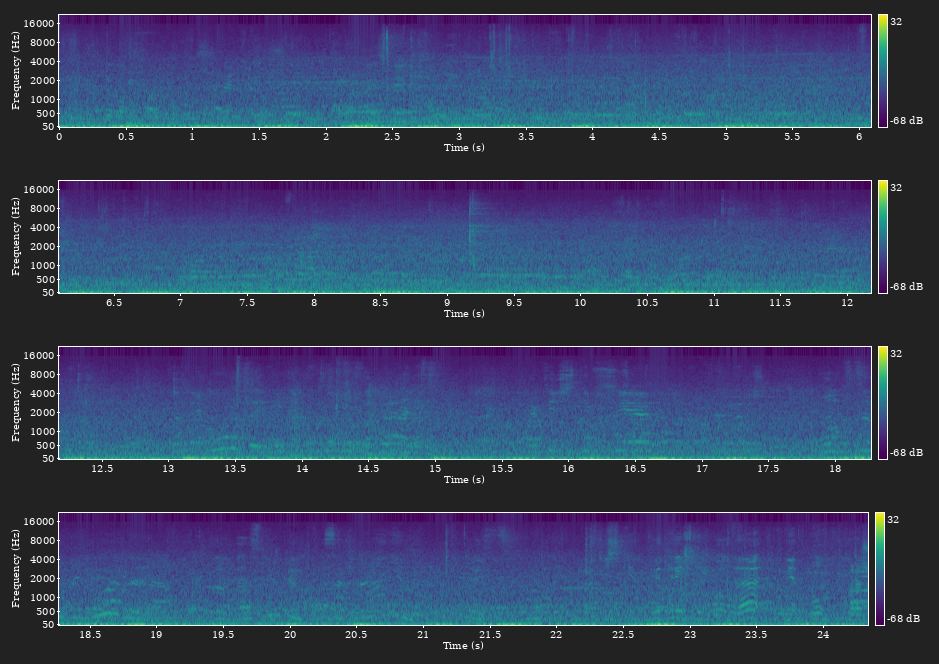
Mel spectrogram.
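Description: Passersby talk quietly outdoors.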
